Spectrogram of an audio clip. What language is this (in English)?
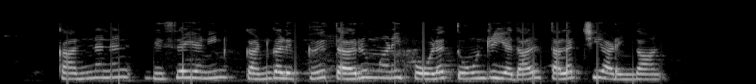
Tamil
